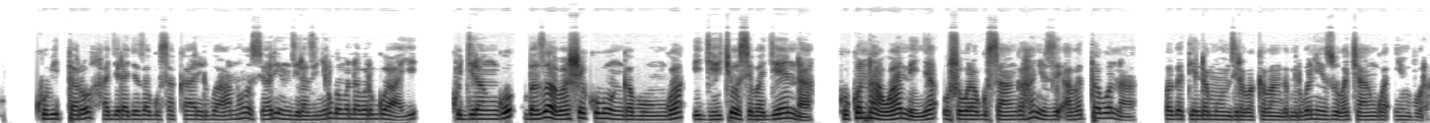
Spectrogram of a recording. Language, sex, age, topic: Kinyarwanda, male, 18-24, government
